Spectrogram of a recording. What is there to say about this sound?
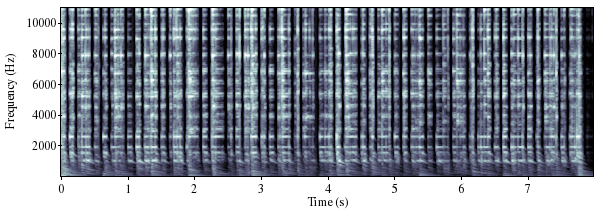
Music > Solo percussion
Percussion Metallic Loop 120bpm
drum-loop, quantized, rhythm, metallic, percussion-loop, sticks, groovy, percs, beat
